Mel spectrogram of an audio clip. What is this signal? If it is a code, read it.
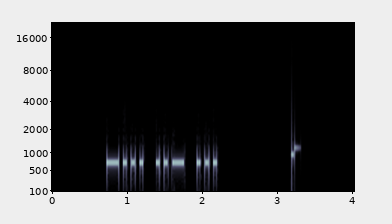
Morse code, heard as a keyed tone, about 22 wpm, 700 Hz. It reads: BUS
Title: Sentences from Top 1000 Words - Review Part 6 - New Word Drill - 22wpm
